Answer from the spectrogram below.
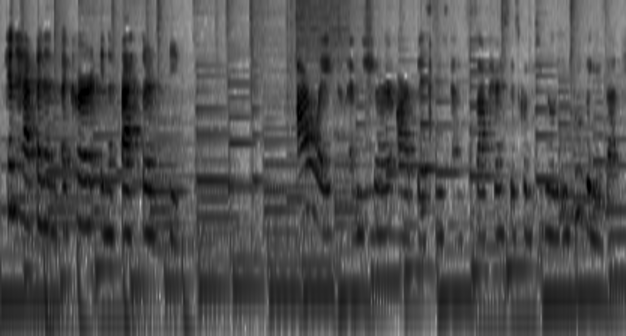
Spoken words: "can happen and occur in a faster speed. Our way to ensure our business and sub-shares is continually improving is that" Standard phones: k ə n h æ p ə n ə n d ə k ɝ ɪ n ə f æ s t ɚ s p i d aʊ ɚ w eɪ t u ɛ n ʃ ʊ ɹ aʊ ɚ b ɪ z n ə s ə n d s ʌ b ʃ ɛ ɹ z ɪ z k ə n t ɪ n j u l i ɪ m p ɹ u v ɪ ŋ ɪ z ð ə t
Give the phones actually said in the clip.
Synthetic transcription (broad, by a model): k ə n h æ p ə n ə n ə k ɝ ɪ n ə f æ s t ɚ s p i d aʊ ɚ w eɪ t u ɛ n ʃ ʊ ɹ aʊ ɚ b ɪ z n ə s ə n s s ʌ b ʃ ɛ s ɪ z k ə n t ɪ n j u l i ɪ m p ɹ u v ɪ ŋ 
